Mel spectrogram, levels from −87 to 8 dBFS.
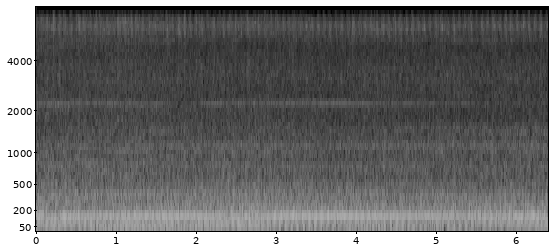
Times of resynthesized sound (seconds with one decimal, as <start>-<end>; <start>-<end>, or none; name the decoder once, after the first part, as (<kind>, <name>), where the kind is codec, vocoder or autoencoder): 0.0-0.5 (vocoder, Vocos); 2.3-2.8; 5.5-6.4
